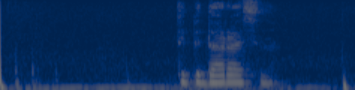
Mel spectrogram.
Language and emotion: Russian, neutral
